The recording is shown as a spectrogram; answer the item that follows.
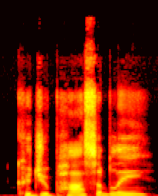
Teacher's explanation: Let your voice rise slightly on the request. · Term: intonation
